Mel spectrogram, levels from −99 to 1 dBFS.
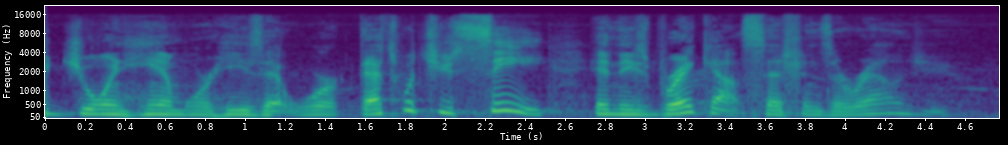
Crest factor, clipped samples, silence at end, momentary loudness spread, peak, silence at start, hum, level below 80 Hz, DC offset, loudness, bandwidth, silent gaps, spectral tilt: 20 dB; under 0.1%; 0.25 s; 9 LU; -10 dBFS; 0 s; none; -78 dBFS; under 0.1%; -31 LUFS; 16.5 kHz; none; -5 dB/octave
